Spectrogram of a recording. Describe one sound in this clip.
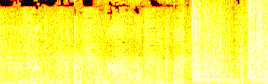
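Plastic blocks tumble and clatter onto paving.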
